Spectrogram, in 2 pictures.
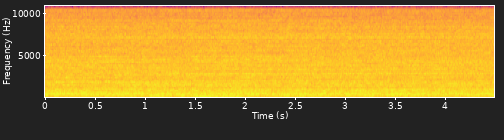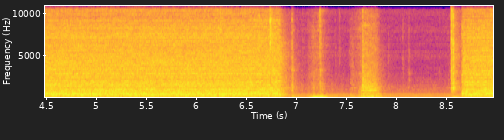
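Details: Sony EVS7000 video deck: loud steady hiss and hum throughout playback, louder with the control panel installed, cutting out abruptly near the end; traced by the wet finger trick to a failing 10 µF capacitor, fixed by bridging a new one.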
